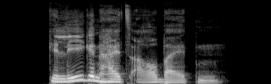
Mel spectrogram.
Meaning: plural of Gelegenheitsarbeit
- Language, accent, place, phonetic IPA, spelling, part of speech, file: German, Germany, Berlin, [ɡəˈleːɡn̩haɪ̯t͡sˌʔaʁbaɪ̯tn̩], Gelegenheitsarbeiten, noun, De-Gelegenheitsarbeiten.ogg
